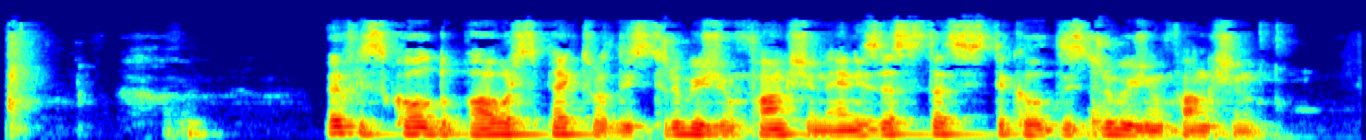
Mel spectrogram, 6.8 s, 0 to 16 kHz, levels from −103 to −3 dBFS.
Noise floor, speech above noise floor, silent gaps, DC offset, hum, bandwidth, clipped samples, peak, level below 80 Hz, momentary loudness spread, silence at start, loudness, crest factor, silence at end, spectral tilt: -72 dBFS; 53 dB; none; under 0.1%; none; 10 kHz; under 0.1%; -2 dBFS; -48 dBFS; 6 LU; 0.05 s; -20 LUFS; 18 dB; 0.5 s; -5.5 dB/octave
